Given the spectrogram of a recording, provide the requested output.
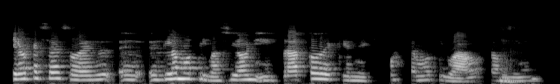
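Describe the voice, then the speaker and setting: This woman has a normal speaking voice, medium in pitch, and talks at a moderate pace with lively intonation. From Nicaragua. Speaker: music publicist and artist manager. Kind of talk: interview. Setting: video call from home.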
